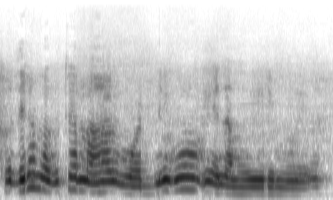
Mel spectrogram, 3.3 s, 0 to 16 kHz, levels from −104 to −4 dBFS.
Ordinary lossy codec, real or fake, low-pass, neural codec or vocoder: none; fake; 14.4 kHz; codec, 44.1 kHz, 7.8 kbps, Pupu-Codec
